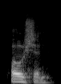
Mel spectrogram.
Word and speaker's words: OSHEAN: are we we are ocean um and to dispel some confusion right off the bat uh our name is pronounced ocean like the ocean like the state like two thirds of the planet we're not egotistical enough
